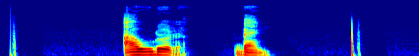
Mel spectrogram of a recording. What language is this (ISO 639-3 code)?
glg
